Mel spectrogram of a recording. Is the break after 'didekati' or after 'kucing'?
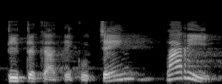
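after kucing. There is a break after the second word. The one the cat approached runs away. "berarti yang lari adalah misalnya orang yang didekati kucing"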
